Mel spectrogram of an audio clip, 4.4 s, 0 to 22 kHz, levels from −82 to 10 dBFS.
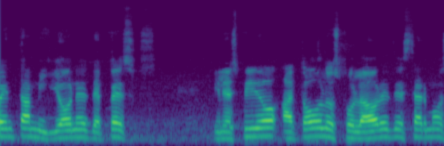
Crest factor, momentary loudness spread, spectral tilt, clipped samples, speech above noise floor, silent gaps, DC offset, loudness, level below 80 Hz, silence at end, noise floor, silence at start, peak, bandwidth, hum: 16 dB; 11 LU; -6.5 dB/octave; under 0.1%; 33 dB; none; under 0.1%; -19 LUFS; -64 dBFS; 0 s; -52 dBFS; 0 s; -4 dBFS; 11 kHz; none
